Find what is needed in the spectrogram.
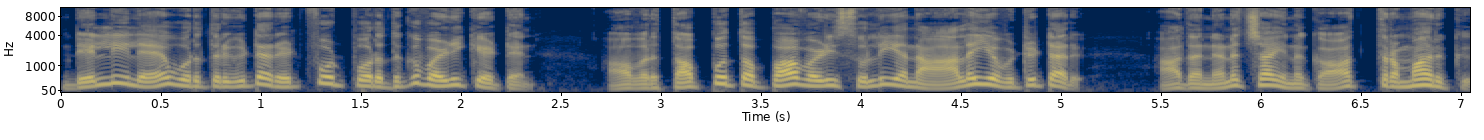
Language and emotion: Tamil, angry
